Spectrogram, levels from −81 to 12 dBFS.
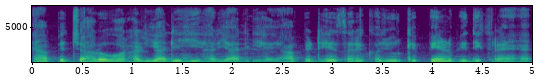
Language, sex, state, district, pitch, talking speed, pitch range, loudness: Hindi, male, Jharkhand, Palamu, 105 Hz, 225 wpm, 95-115 Hz, -19 LUFS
